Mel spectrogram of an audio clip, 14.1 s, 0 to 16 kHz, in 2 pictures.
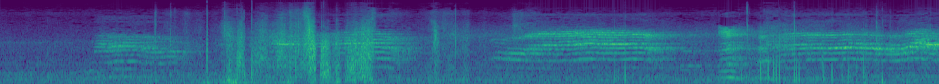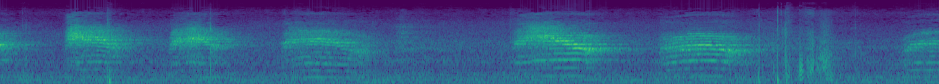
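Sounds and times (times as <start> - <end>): young cat meowing: 5.8 - 9.8, 10.9 - 12.8.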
